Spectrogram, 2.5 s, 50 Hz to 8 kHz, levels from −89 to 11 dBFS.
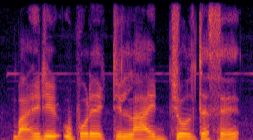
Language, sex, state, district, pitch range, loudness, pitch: Bengali, male, West Bengal, Cooch Behar, 135-145 Hz, -14 LUFS, 140 Hz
